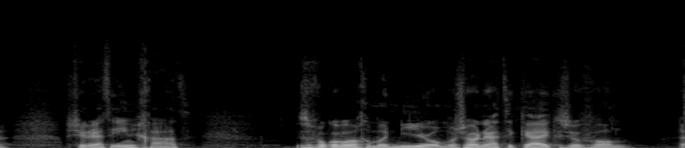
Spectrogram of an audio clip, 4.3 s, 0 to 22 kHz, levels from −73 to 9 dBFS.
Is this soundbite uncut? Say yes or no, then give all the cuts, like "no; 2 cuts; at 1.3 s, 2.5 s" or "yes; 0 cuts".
no; 1 cut; at 2.3 s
